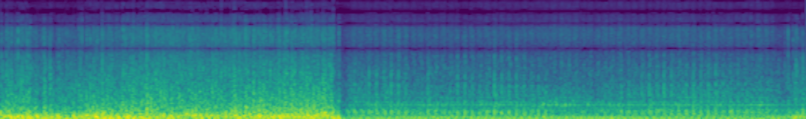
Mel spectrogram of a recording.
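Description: Doors-off helicopter in flight: wind buffeting the microphone over the rapid chop of the rotor and the engine noise. A little over three seconds in, the wind rush drops suddenly, leaving a steadier, quieter rotor and engine sound.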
